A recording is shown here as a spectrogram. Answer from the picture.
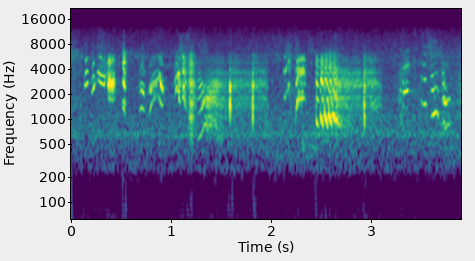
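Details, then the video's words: Adult Eurasian jay giving a quick, rambling medley of clicks, chirps, short whistles and scratchy notes, mid to high in pitch, with brief pauses between bursts: jay song. "chant du geai des chênes"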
